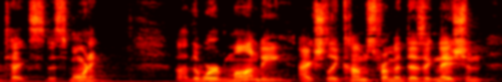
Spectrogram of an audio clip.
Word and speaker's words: Maundy: The name of Thursday in Holy Week is called Maundy Thursday, and that's spelled M-A-U-N-D-Y, Maundy Thursday.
